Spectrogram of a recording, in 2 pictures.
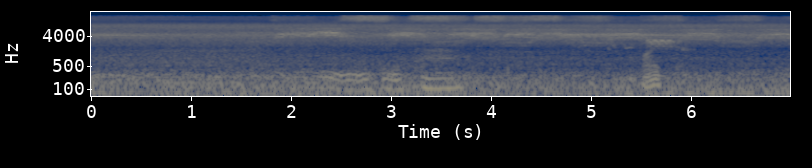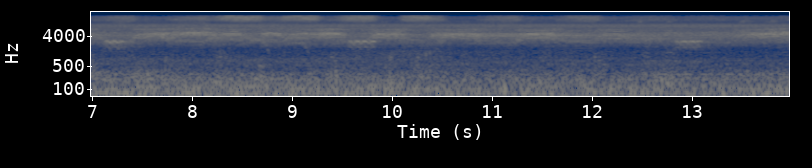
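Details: Shrill pulsing insect chorus of evening cicadas in Japan, with rhythmic bursts repeating across the high band, a few faint low murmurs early on and a short sweeping sound partway through.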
